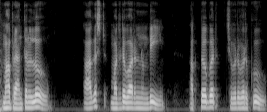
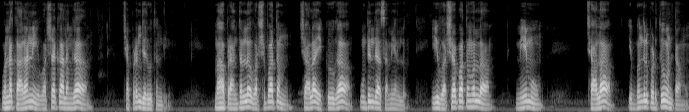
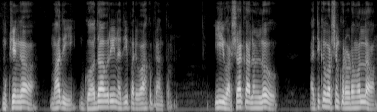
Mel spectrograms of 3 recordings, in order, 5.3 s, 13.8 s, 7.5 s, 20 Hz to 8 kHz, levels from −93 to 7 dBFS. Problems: background sounds at intervals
